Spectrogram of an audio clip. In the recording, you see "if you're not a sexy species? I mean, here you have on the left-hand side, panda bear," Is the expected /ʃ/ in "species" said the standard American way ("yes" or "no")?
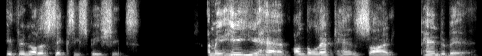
yes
